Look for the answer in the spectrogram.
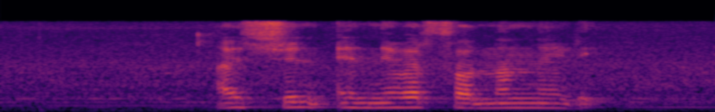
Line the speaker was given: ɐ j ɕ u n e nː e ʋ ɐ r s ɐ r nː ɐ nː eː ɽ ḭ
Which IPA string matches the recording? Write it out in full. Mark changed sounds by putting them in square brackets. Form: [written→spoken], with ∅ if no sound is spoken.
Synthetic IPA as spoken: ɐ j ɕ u n e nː [e→i] ʋ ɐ r s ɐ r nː ɐ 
